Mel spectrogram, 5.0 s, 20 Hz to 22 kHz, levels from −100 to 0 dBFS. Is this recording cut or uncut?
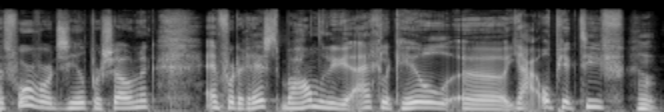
uncut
